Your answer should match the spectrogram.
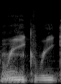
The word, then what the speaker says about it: Reek: Yeah, Reek, it rhymes with leak.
